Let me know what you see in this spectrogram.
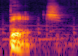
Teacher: the tongue lifts ever so slightly towards what we call the front position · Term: I sound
